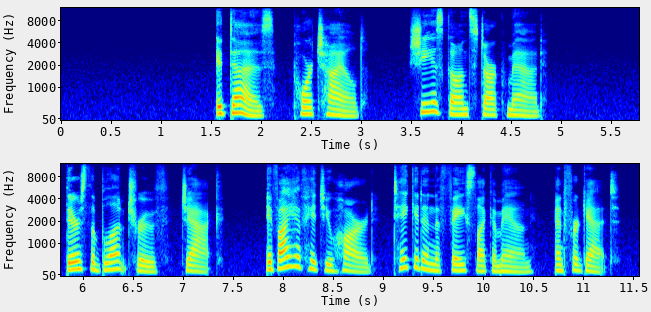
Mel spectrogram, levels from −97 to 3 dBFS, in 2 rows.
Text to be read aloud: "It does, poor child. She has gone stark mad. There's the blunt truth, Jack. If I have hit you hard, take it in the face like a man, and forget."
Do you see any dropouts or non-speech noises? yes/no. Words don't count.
no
